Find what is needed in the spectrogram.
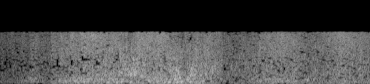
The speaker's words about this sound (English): Outside, someone's being swept along by the strong currents in the river and is fighting to keep his head above the surface.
